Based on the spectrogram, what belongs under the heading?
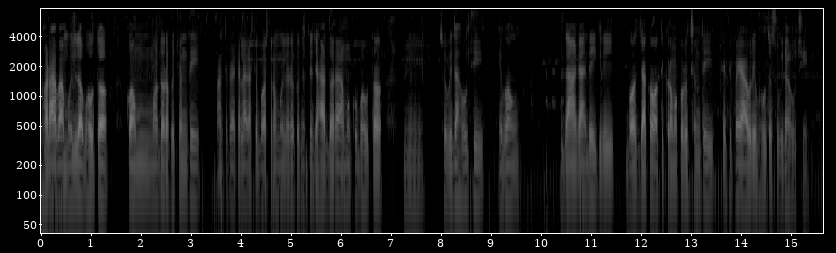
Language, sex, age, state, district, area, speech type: Odia, male, 18-30, Odisha, Malkangiri, urban, spontaneous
